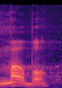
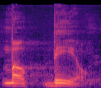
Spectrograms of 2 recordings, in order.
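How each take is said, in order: First: The word has an outsider, non-local pronunciation. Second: The word has the local Mobile pronunciation. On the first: This is not how locals say the city's name. The speaker calls it wrong. "he wouldn't say mobile" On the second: This is how locals say the city's name. The speaker calls it right. "He would say Mobile"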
